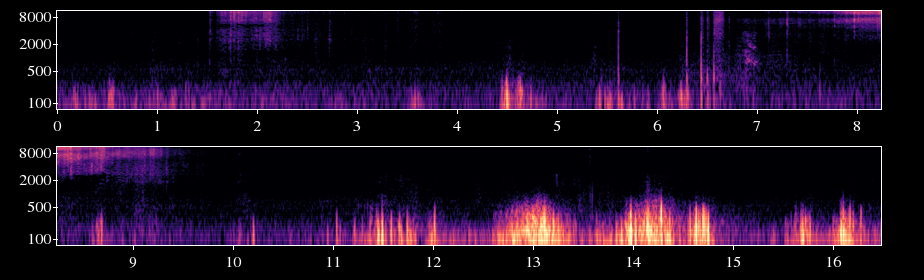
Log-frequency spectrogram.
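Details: Central Asian Shepherd at play: early on, scattered rustling and tearing noises, then in the last five seconds a run of short, low, rough growling bursts, close together and uneven in rhythm.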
